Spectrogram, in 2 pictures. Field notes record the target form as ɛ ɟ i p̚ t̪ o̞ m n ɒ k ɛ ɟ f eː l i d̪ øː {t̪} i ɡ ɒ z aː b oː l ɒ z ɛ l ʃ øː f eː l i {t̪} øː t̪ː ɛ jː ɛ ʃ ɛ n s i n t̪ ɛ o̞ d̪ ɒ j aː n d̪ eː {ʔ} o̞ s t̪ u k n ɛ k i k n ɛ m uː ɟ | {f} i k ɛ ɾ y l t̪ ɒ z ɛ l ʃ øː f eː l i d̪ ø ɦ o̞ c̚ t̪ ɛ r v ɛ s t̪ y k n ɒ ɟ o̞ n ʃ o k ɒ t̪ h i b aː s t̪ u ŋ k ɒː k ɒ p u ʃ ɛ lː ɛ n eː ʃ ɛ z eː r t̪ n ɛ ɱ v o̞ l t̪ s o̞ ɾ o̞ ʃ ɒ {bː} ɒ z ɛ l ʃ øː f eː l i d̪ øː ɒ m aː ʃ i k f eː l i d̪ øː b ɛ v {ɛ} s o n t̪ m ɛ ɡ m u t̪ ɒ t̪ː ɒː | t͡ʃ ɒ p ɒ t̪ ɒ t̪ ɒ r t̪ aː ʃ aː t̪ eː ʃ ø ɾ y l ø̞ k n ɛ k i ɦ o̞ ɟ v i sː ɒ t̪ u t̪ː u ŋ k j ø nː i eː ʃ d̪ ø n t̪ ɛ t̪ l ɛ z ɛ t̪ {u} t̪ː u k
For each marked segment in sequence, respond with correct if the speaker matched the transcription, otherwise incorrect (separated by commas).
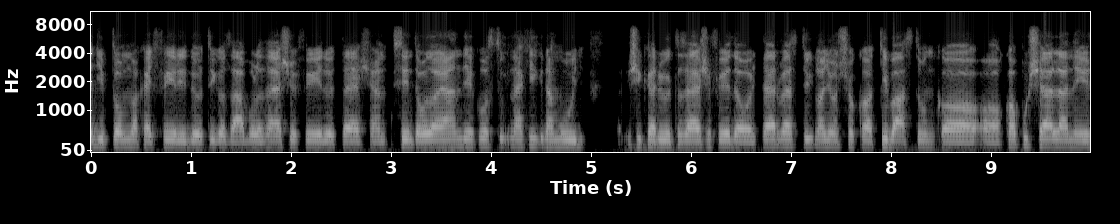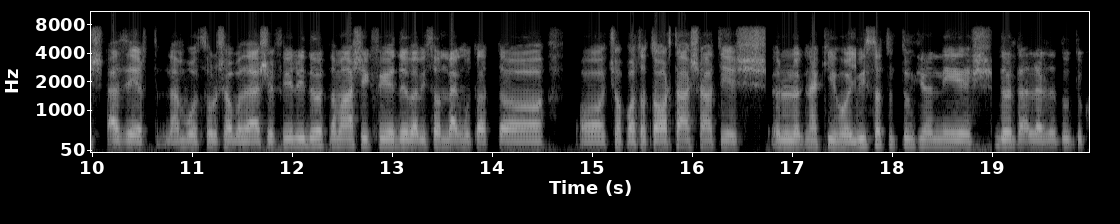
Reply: correct, incorrect, incorrect, incorrect, correct, incorrect, correct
